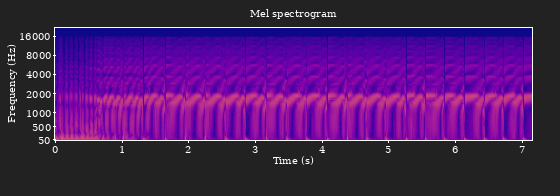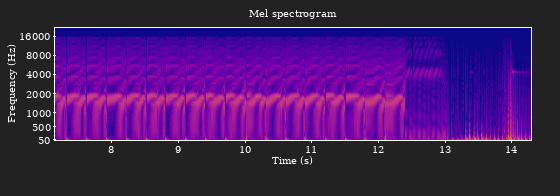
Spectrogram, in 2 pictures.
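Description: Electronic synthesizer sound from a eurorack modular system: a steady buzzing tone with a strong high band and a rapid, even pulse. It cuts off suddenly near the end, and a few light knocks follow.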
